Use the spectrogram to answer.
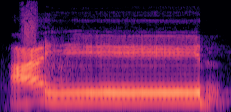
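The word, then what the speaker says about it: عين: মিলে উচ্চারণটা শিখুন বলুন আইন গাইন আইন গাইন এটা কণ্ঠনালী থেকে কণ্ঠনালীর মধ্যখান থেকে এই উচ্চারণটা আসতে হবে আমরা আরবি হরফ শিখার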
